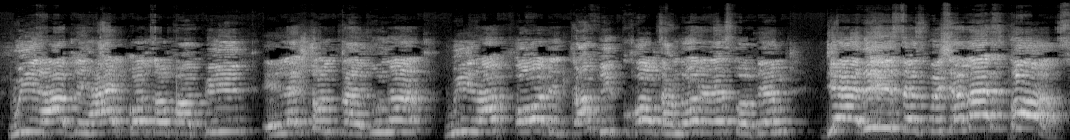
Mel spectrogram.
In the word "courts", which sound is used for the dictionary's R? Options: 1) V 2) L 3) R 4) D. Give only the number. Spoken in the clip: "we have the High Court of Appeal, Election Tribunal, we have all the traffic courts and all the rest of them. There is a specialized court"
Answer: 2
